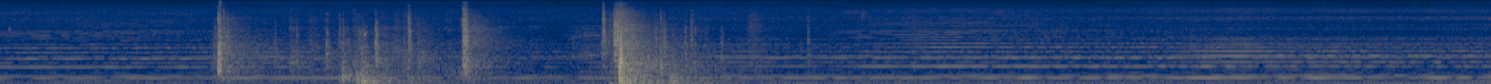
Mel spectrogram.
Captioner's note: door clattering; pensive music continues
